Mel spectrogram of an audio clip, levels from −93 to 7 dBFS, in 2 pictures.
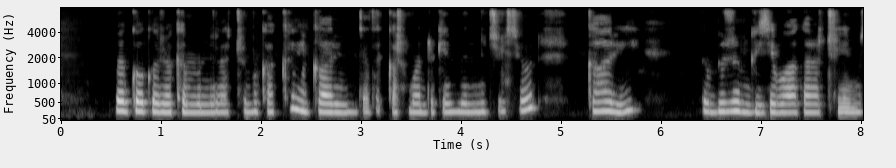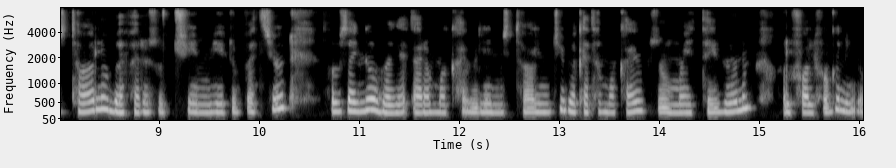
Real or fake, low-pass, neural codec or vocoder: fake; 7.2 kHz; codec, 24 kHz, 3.1 kbps, DualCodec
